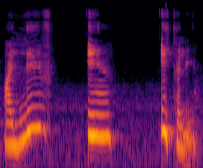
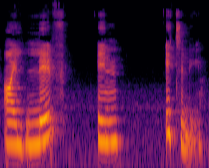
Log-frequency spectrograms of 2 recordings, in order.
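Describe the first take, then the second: First: The I vowels sound like a tense EE. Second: The I vowels are short and lax.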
